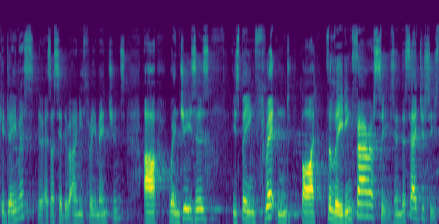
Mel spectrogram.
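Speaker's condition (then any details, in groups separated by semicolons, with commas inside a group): No condition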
